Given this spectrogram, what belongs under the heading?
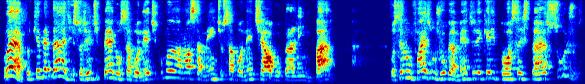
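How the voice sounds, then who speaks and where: A man's voice: sits high, lively intonation, a little fast. A Brazilian man, a business coach guesting on a live online talk, explaining points with frequent tag questions.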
